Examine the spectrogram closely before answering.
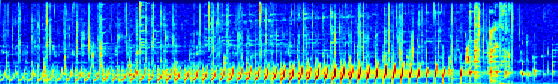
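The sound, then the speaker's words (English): Homemade plum wine glugging through a funnel into a bottle as air escapes, a long run of rapid, regular bubbly pulses whose pitch climbs steadily and grows louder, ending with a few irregular splashy gulps. “When the wine passes through the funnel and into the bottle, air escapes, creating this little bubbly crescendo.”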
